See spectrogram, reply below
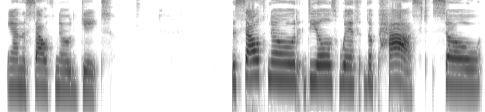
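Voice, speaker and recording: Still recovering from a cold, this woman astrologer gives a thoughtful solo talk broken by pauses and throat clearing. Her voice sits a little high and sounds pushed and bright.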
